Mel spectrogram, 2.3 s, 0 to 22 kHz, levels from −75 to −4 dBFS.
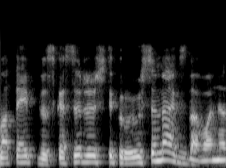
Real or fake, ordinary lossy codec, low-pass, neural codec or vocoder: real; Opus, 24 kbps; 7.2 kHz; none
